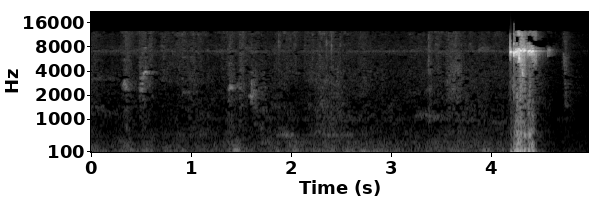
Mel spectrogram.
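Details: ['Faint scattered ticks and soft background noises, then a blue-crowned hanging parrot gives one loud, sharp, very high note near the end.']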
